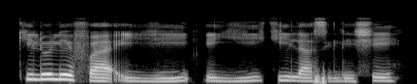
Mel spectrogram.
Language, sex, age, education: Yoruba, female, 15-29, tertiary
